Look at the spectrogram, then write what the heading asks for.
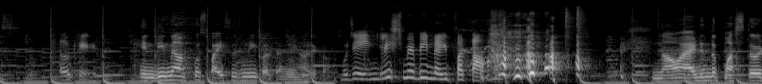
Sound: both laugh

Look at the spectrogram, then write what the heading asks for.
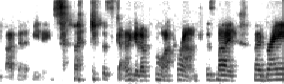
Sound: laughs

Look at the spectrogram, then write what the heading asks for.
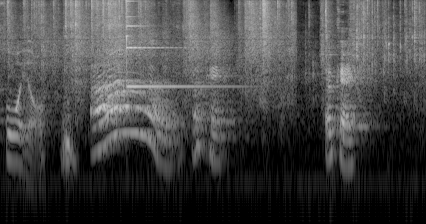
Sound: bell dings

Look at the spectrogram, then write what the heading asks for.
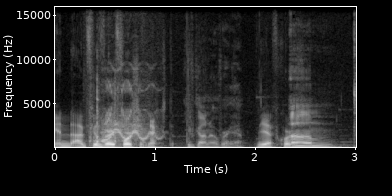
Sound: boing sound

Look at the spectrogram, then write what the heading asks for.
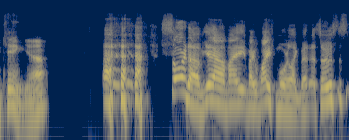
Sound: laughs

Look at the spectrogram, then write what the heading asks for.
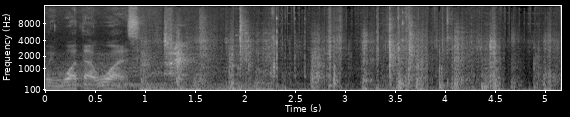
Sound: clammering

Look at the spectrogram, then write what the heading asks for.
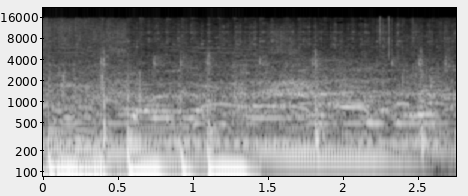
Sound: cheering grows; sand scatters; rope strains

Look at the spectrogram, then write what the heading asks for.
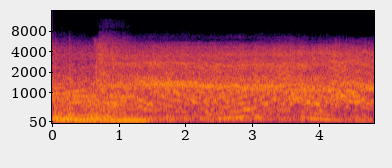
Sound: shrieking yell

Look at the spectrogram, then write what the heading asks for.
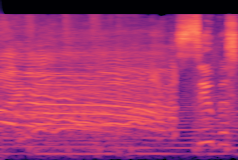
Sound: cheering

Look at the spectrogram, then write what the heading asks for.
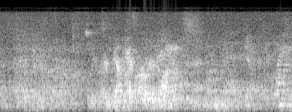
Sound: people chattering distantly continues

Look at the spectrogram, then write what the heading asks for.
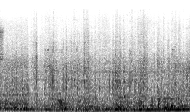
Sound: tires rumbling

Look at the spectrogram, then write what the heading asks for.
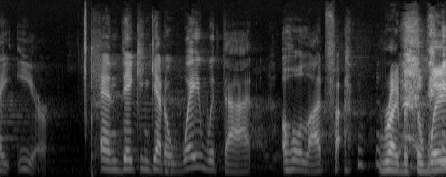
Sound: laughs

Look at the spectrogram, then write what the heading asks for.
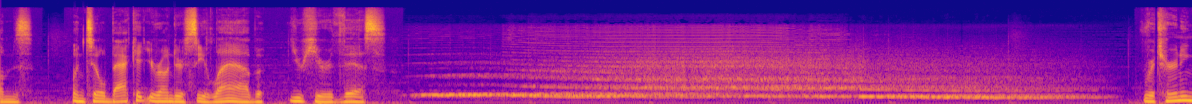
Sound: eerie call

